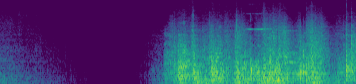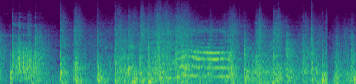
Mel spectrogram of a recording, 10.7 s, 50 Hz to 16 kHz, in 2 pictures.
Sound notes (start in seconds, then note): 2.7 rummaging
